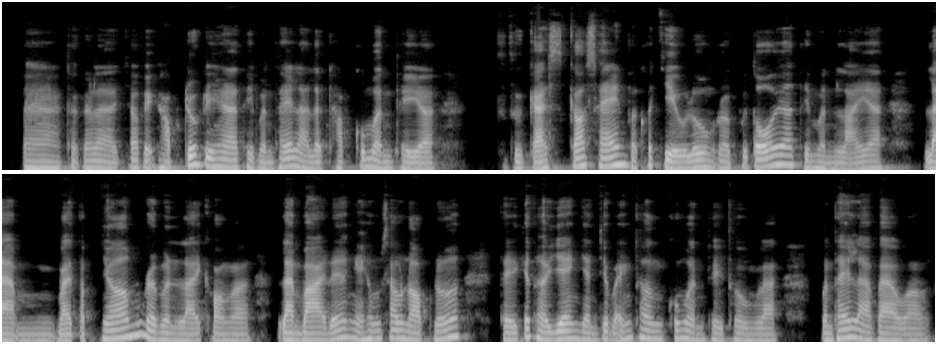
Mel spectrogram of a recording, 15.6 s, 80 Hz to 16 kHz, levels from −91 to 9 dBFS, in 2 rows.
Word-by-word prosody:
À, 110 -2 -1
thật - - -5
ra 115 - -1
là 115 -3 0
cho 120 - 0
việc 115 +1 -2
học 105 -1 0
trước 155 +2 +4
đi 140 - +3
ha, 125 -2 +2
thì 120 - -2
mình 105 -2 -3
thấy 130 +5 +1
là 135 -5 +1
lịch 105 0 -1
học 105 0 -6
của 130 - -2
mình 115 -5 0
thì, 100 -2 0
à, 100 0 +1 0.6
từ - - -20
từ 110 - -1
cả 105 +2 +5
s 115 -1 -5
có 140 +2 +5
sáng 155 +1 +2
và - - -1
có 150 - -4
chiều 105 -5 +3
luôn. 120 +1 +1
Rồi 110 -2 -2
buổi 110 - -6
tối 135 +6 +4
á 165 -1 +2
thì 115 - -2
mình 105 -2 -3
lại, 100 +1 -2
à, 110 0 -1 0.3
làm 105 -1 0
bài 100 +1 +2
tập 110 +1 -5
nhóm 150 +8 +3
rồi 135 -9 +3
mình 115 -2 0
lại 105 0 +1
còn, 105 0 -2
à, 105 0 -2 0.2
làm 115 -1 +3
bài 110 0 +5
để 130 +6 +2
ngày 130 -5 -1
hôm 130 +1 -1
sau 140 -1 +1
nộp 115 -2 0
nữa, 150 +7 +2 0.4
thì 115 -1 +2
cái 155 - +1
thời 120 -3 +2
gian 130 0 +3
dành 115 -3 -1
cho 130 - -1
bản 125 +4 -1
thân 140 -4 -1
của 140 - -4
mình. 125 -6 -1
Thì 110 - -2
thường 110 -2 -4
là 105 -1 -2 0.4
mình 115 - 0
thấy 140 +4 +2
là 145 -7 +1
vào, 110 -2 +1
à, 105 0 -2
115 Hz, 280 wpm, -21 LUFS, 105-135 Hz, 0.6 s, cả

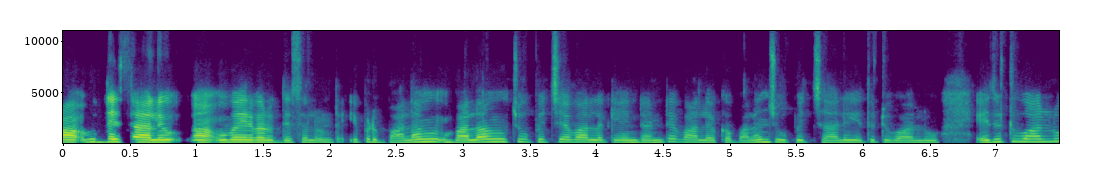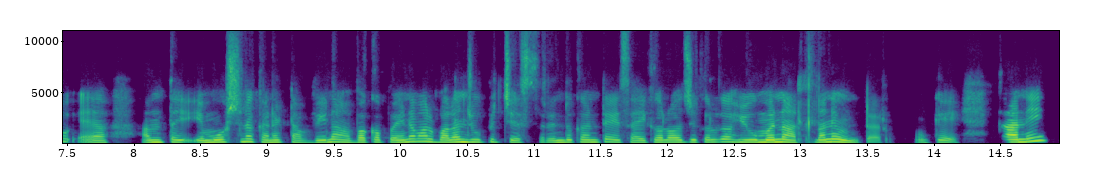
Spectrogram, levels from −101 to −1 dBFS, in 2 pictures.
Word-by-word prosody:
ఆ! - - +11 0.2
ఉద్దేశాలు. 225 -2 +7 0.3
ఆ! - - +8 0.2
వేరు 225 -1 +6
వేరుద్దేశాలుంటాయి. 180 -6 -3
ఇప్పుడు 225 0 -4
బలం, 225 +7 +1 0.2
బలం 230 +6 +4 0.2
చూపిచ్చే 245 -1 -5
వాళ్ళకేంటంటే, 205 0 -3
వాళ్ళ 205 -1 -4
యొక్క 190 -1 -8
బలం 210 +6 -2
చూపిచ్చాలి 200 -1 -5
ఎదుటి 195 +2 -9
వాళ్ళు. 180 0 -5 0.4
ఎదుటి 260 +5 -4
వాళ్ళు 265 +1 -2 0.2
ఆహ్, 190 0 -2 0.3
అంత 210 0 +1 0.3
ఎమోషన్‌గా 230 +6 +1
కనెక్టవ్వినా, 205 +1 -2
అవ్వకపోయినా 210 +3 -1
వాళ్ళ 260 -5 -1
బలం 230 +2 +4
చూపిచ్చేస్తారు. 190 -6 -6
ఎందుకంటే, 220 +3 -2
సైకలాజికల్‌గా 215 +5 -2
హ్యూమనట్లనే 220 +1 +4
ఉంటారు. 135 -4 -11 0.3
ఓకే? 195 +4 -5 0.4
కానీ 245 +8 +6
215 Hz, 130 wpm, -23 LUFS, 195-230 Hz, 0.4 s, ఆ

